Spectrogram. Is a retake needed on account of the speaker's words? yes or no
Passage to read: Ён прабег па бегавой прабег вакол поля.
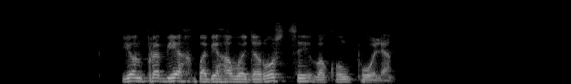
yes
